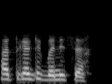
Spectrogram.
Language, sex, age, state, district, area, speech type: Kannada, female, 30-45, Karnataka, Mandya, rural, conversation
